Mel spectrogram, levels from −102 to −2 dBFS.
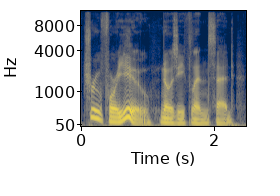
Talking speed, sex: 145 wpm, male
